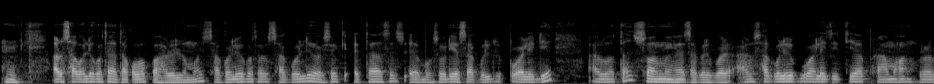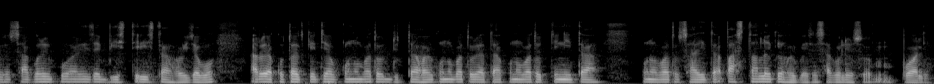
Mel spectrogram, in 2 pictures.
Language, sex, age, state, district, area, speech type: Assamese, male, 18-30, Assam, Morigaon, rural, spontaneous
